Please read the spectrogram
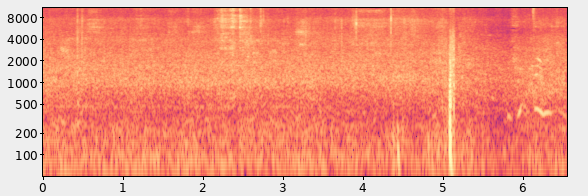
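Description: Steady low outdoor background rumble, with a small knock about four and a half seconds in and one sharp, loud knock just after five seconds.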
